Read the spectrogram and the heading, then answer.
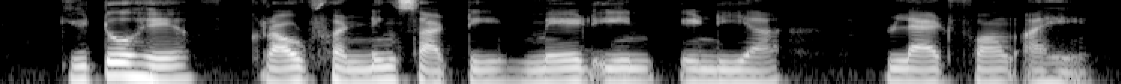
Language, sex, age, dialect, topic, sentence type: Marathi, male, 18-24, Varhadi, banking, statement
